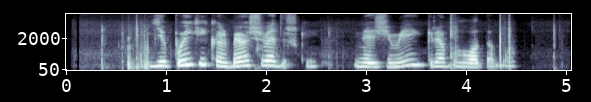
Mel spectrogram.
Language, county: Lithuanian, Utena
